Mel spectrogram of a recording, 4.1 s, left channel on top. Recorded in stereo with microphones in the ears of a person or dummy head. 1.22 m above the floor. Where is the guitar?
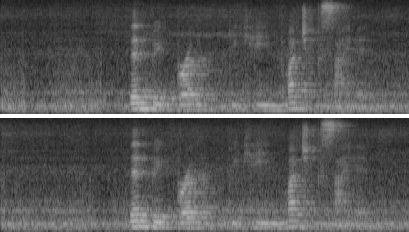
No guitar in this recording.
